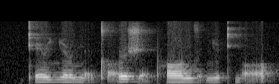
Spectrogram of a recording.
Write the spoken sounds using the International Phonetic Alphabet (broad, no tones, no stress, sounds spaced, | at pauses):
kʼ e ɹ ʎ œ ɹ m ɛ̰ tʼ ɔ̰ ɹ ʒ ɛ̰ pʰ ɔ n z ɛ̰ ʎ ø kʰ j ɔ̰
